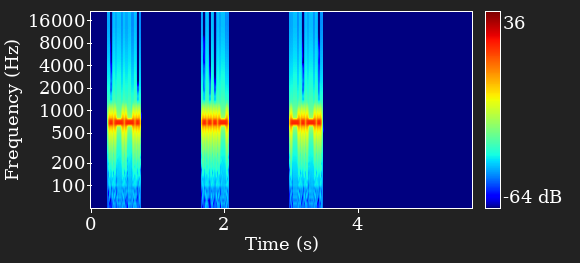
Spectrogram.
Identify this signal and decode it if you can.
Morse code, heard as a keyed tone, about 31 wpm, spaced as for 8 wpm, 700 Hz. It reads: PVC
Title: USA Call Signs - 8x Character Spacing - 30wpm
